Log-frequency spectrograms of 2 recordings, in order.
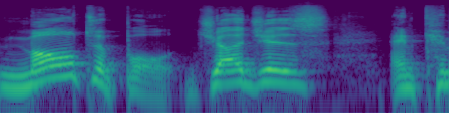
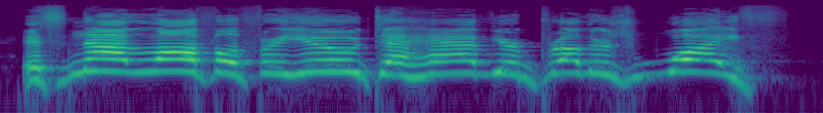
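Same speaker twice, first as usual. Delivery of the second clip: very high, very slow, drawn-out shrieking scream; 13 semitones higher, 6 dB louder than usual. Picturing someone screaming in a political setting: imitating someone screaming. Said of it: "someone started screaming at the top of their lungs".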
